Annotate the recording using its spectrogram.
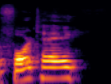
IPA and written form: ˈfɔr teɪ (forte)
